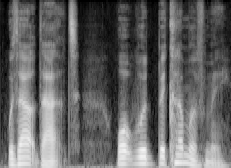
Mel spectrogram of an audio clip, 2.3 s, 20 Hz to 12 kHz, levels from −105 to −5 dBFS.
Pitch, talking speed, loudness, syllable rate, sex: 110 Hz, 180 wpm, -19 LUFS, 5.6 syllables/s, male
